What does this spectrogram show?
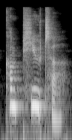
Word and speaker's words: computer: Computer, 3 syllables, and the middle one is stressed.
